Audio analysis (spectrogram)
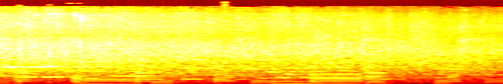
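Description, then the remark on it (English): An audience in church claps their hands in a steady, dense wash of applause, while sustained keyboard or organ chords play underneath throughout. “Can you clap your hands?”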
